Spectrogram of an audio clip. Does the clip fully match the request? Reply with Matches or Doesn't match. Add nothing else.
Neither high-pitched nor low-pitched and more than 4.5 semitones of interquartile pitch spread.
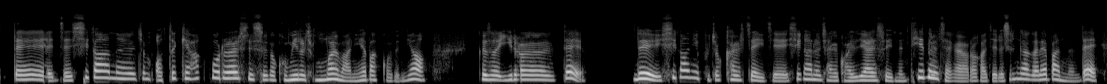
Doesn't match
